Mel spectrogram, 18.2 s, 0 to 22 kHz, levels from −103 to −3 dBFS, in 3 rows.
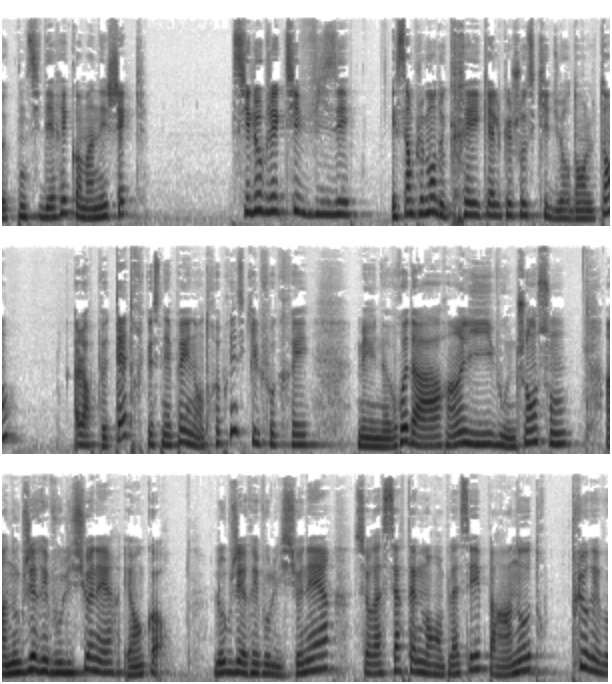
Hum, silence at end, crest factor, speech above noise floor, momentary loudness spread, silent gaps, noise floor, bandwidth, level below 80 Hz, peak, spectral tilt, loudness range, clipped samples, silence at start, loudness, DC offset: none; 0 s; 20 dB; 34 dB; 7 LU; none; -55 dBFS; 16 kHz; -48 dBFS; -2 dBFS; -4.5 dB/octave; 3 LU; under 0.1%; 0 s; -20 LUFS; under 0.1%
